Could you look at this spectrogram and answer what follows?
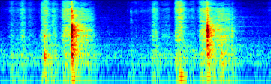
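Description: A knife cuts two potatoes into thin slices, several soft, close crunching cuts in two short groups separated by a pause.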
